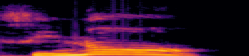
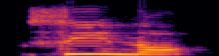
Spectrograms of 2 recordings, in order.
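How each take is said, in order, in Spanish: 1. El acento cae en no. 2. El acento cae en si. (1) "mayor fuerza estaría en el no" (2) "la mayor fuerza no está en el no, sino aquí está la fuerza, en sí"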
